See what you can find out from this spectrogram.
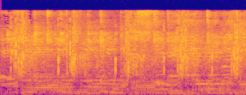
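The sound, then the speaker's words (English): Boğaziçi University professors in Istanbul clap in a steady rhythm along with lively music, celebrating President Recep Tayyip Erdogan's dismissal of their rector; sharp hand beats layer over a sustained, melodic backing with a faint crowd murmur. “Boğaziçi University professors clapped to music in celebration of President Recep Tayyip Erdogan's dismissal of their rector, Melih Bulu, by a midnight presidential decree.”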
